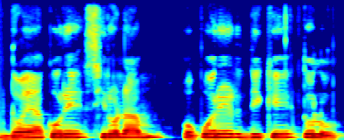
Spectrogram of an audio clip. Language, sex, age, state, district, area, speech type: Bengali, male, 18-30, West Bengal, North 24 Parganas, rural, read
